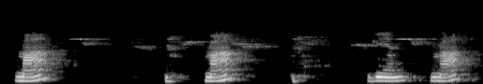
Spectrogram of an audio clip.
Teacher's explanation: It's a rising tone, so you start with middle level at 3, and then you rise it to 5.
